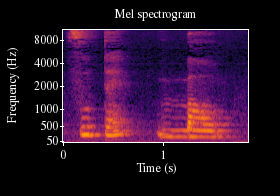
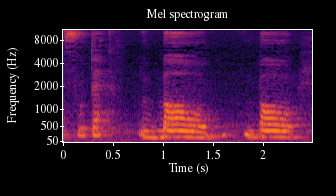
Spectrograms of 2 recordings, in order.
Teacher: Exemplo de oxítona, futebol. A sílaba tônica é a última, mais forte. Futebol, bol, é a mais forte.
